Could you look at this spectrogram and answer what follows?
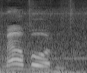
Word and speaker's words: Melbourne: You go to Melbourne. When you go to here, the Bourne is not a Bourne, it's Melbourne.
